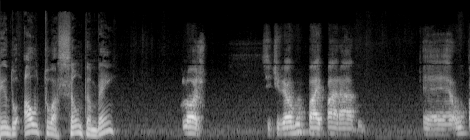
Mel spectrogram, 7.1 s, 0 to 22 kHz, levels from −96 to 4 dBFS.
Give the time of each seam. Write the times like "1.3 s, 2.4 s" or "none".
2.7 s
